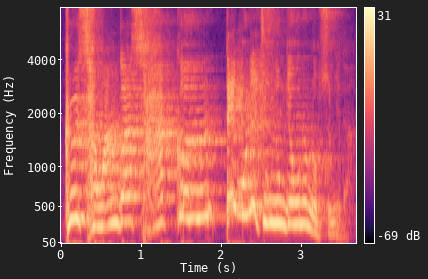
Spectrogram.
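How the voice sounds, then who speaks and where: High-voiced preaching pastor in echoey church. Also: male voice, huge pitch swings, normal speed, a bit bright. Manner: emphatic preaching with rhetorical questions; repeats phrases for emphasis. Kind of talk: Sunday sermon. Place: church sanctuary.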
